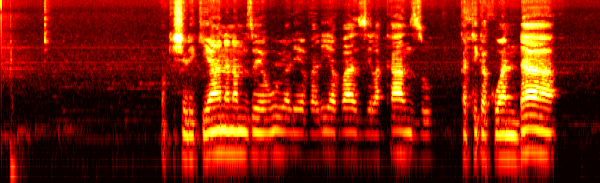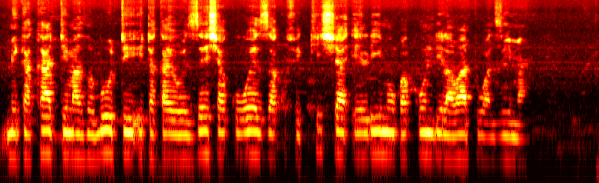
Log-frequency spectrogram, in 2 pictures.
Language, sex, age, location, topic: Swahili, male, 18-24, Dar es Salaam, education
